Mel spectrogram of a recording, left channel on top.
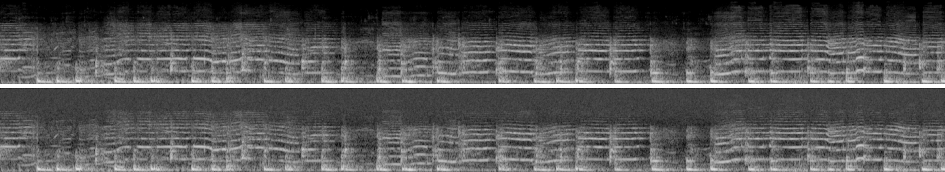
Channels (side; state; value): right; noise; hiss, 17 dB below the sound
